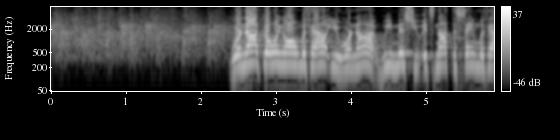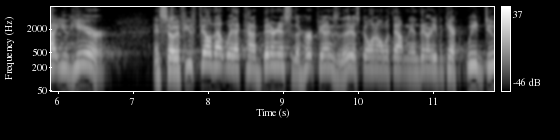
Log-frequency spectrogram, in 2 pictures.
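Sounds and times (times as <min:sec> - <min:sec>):
audience applauding: 0:00.0 - 0:02.6
speech: 0:02.4 - 0:11.8.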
